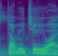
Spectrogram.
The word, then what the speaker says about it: W2UI: What's W2UI? Is there a cute name for it so I pronounce it right?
